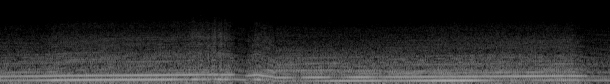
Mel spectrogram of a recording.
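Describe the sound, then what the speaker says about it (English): A Mazda MX-5 in a racing simulator game drones with a steady, loud engine note throughout. The pitch holds, dips briefly as if shifting gear partway through, then settles and climbs gradually again, with no voices. "This is a Mazda MX-5."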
